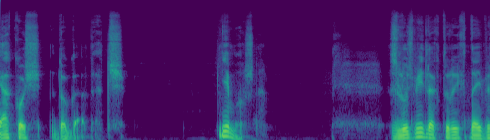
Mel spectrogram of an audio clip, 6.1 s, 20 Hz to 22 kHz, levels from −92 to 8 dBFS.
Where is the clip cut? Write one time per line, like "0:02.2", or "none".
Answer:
none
